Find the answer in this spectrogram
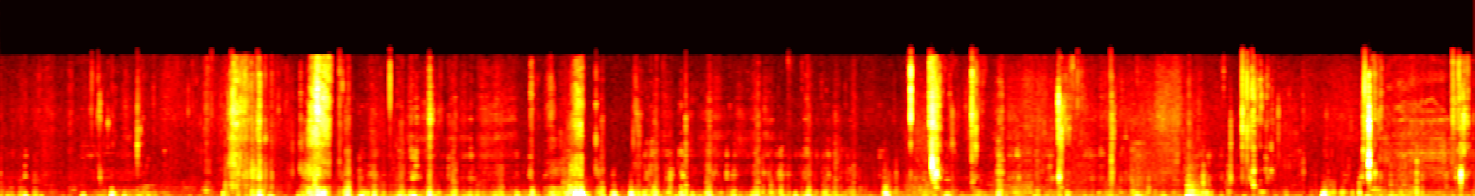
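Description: A person biting into and chewing a Burger King Whopper Jr. burger: irregular crunches and clicks of chewing, the loudest about ten seconds in.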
